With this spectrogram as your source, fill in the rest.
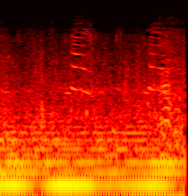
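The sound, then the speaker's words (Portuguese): Two short bursts of seagull cries ring out over a steady, low engine drone and the wash of open water, the calls fairly clear against the constant rumble. “Gaivotas! Gaivotas!”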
